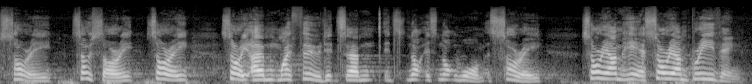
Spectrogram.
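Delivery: hesitant, endlessly apologetic rambling in English accent. Acting out how English people apologize for everything: imitating an overly apologetic English person. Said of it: "That's another thing us English people like to do".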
